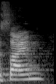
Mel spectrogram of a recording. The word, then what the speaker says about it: sign: G साइलेंट। SIGN, English में साइन, Hindi में साइन यानी चिन्ह या निशान।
